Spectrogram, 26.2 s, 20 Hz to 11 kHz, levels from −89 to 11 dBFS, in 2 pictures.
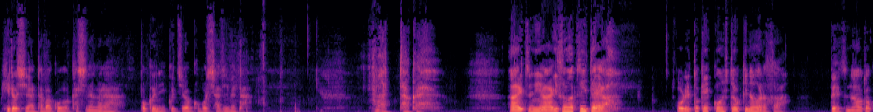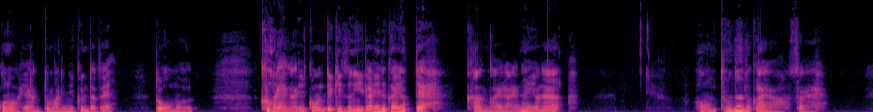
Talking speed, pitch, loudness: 240 characters per minute, 105 Hz, -26 LUFS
